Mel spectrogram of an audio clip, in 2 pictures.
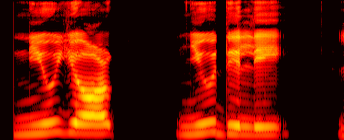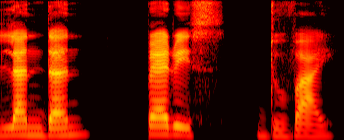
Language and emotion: Manipuri, neutral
